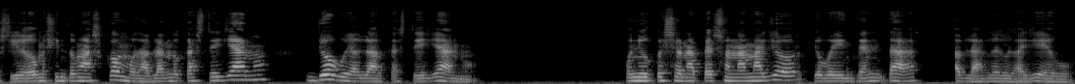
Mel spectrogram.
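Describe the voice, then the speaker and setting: A woman speaks with a Galician accent. Her pitch is very deep and low. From Galicia, Spain. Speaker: video blogger. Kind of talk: casual monologue to camera. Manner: animated.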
